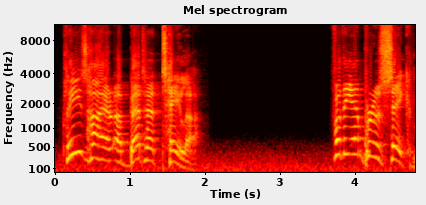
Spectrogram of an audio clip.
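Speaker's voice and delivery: high-pitched, exasperated begging; exasperated plea. Acted. Passenger giving captain parting advice, exasperated plea. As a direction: build up in pitch, pleading.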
